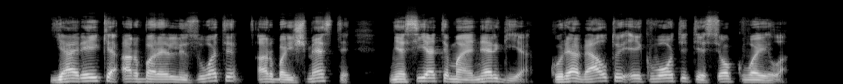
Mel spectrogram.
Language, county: Lithuanian, Kaunas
